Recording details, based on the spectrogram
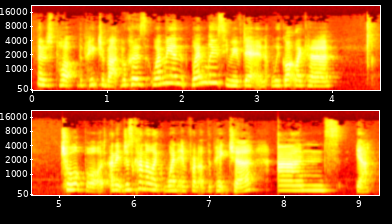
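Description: A woman in her twenties chatting casually to the camera for her vlog, upbeat and quick with asides to viewers. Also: on the high side, expressive, a bit bright, no echo. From England. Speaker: vlogger. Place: at home, then inside a parked car. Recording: car and traffic noise behind.

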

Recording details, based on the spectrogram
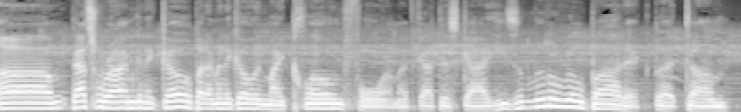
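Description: Man playing mellow, rambling time traveler, music behind. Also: fairly high pitch, a little slow, hardly any pauses, lightly acted. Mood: casual, rambling. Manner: rambling, offhand. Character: laid-back, rambling male time traveler calling in. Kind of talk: casual comedy radio monologue.

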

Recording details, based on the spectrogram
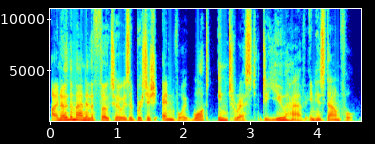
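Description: An actor playing a confident, sharp young detective who speaks formally and articulately, needling and unflappable in a dramatic video game style. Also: male voice, mid-range voice, big pitch swings, brisk, no echo. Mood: assured, accusing.

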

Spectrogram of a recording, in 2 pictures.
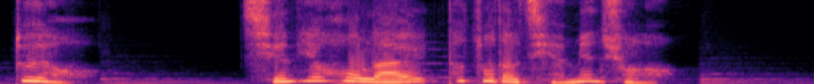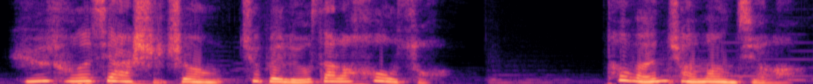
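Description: A woman narrates a story in a scripted audiobook style. Her voice sits a little high. Soft music plays faintly behind her. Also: animated, normal speed, long pauses.

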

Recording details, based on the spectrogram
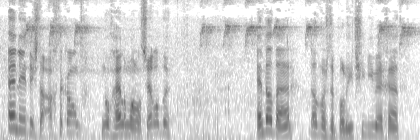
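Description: A man's voice: a little high, animated, fairly quick, a little mellow, a little hiss or hum. A man in his forties vlogging casually from a camera held at arm's length, musing aloud with lots of fillers as he rides around and heads home. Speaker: urbex vlogger. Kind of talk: casual vlog commentary. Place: outdoors on a scooter, later indoors in a stairwell.

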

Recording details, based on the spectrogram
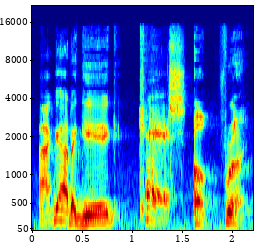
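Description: An American actor playing a shrewd, easygoing older job broker in a video game, smooth-talking and teasing. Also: male voice, a little high, very animated, a little slow, bright, forceful tone, slight background noise, full character voice. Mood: wry, businesslike. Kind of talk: video game cutscene acting.

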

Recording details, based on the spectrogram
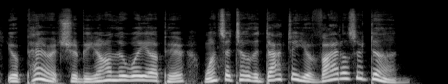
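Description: A narrator voicing a warm, brisk female hospital nurse with a rich voice and folksy, reassuring chatter. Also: medium pitch, very animated, dry recording, studio quality, pitched above the performer's own voice, close to an everyday voice. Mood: brisk, kindly.

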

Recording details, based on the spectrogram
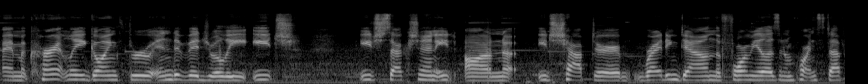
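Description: A woman's voice: medium pitch, fairly bright tone, a little hiss or hum. Chatty young woman vlogging to camera. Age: young adult. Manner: chatty and bubbly, quick asides. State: stuffed up nose from allergies. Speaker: college student vlogger. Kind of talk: casual vlog chat to camera. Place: college dorm room, indoors. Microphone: camera held at arm's length.

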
